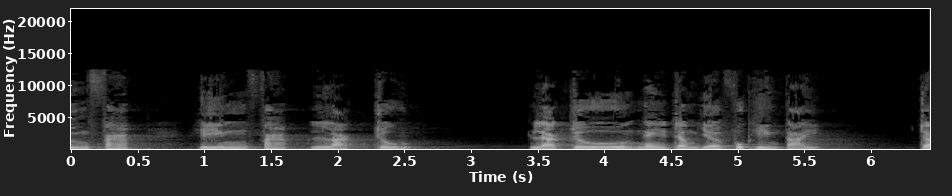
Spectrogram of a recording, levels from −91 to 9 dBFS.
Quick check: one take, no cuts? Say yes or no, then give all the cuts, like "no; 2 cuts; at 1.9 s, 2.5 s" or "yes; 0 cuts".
yes; 0 cuts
